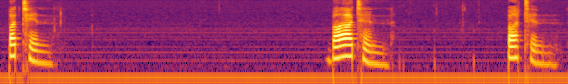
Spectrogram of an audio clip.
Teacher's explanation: the glottal stop is produced when the release of the stop t is at the point of the glottis. So instead of releasing the stop at the alveolar ridge, t, we're releasing it at the glottis.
